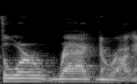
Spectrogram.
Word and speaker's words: Ragnarok: Next, we're going to talk about Thor Ragnarok.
